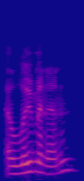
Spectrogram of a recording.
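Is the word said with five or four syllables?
four. The word is said with four syllables. This is how the listener's country says it. "you pronounce it alumi aluminum"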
